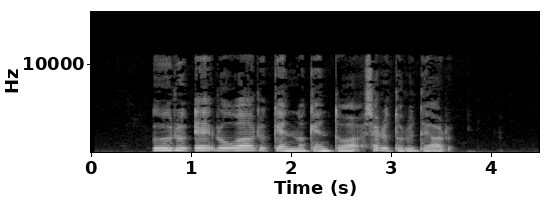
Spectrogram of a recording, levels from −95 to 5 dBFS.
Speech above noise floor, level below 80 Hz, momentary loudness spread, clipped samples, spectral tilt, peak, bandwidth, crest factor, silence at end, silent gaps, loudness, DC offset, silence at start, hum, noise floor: 46 dB; -64 dBFS; 6 LU; under 0.1%; -6 dB/octave; -10 dBFS; 11.5 kHz; 14 dB; 0.9 s; none; -24 LUFS; under 0.1%; 0.6 s; none; -69 dBFS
